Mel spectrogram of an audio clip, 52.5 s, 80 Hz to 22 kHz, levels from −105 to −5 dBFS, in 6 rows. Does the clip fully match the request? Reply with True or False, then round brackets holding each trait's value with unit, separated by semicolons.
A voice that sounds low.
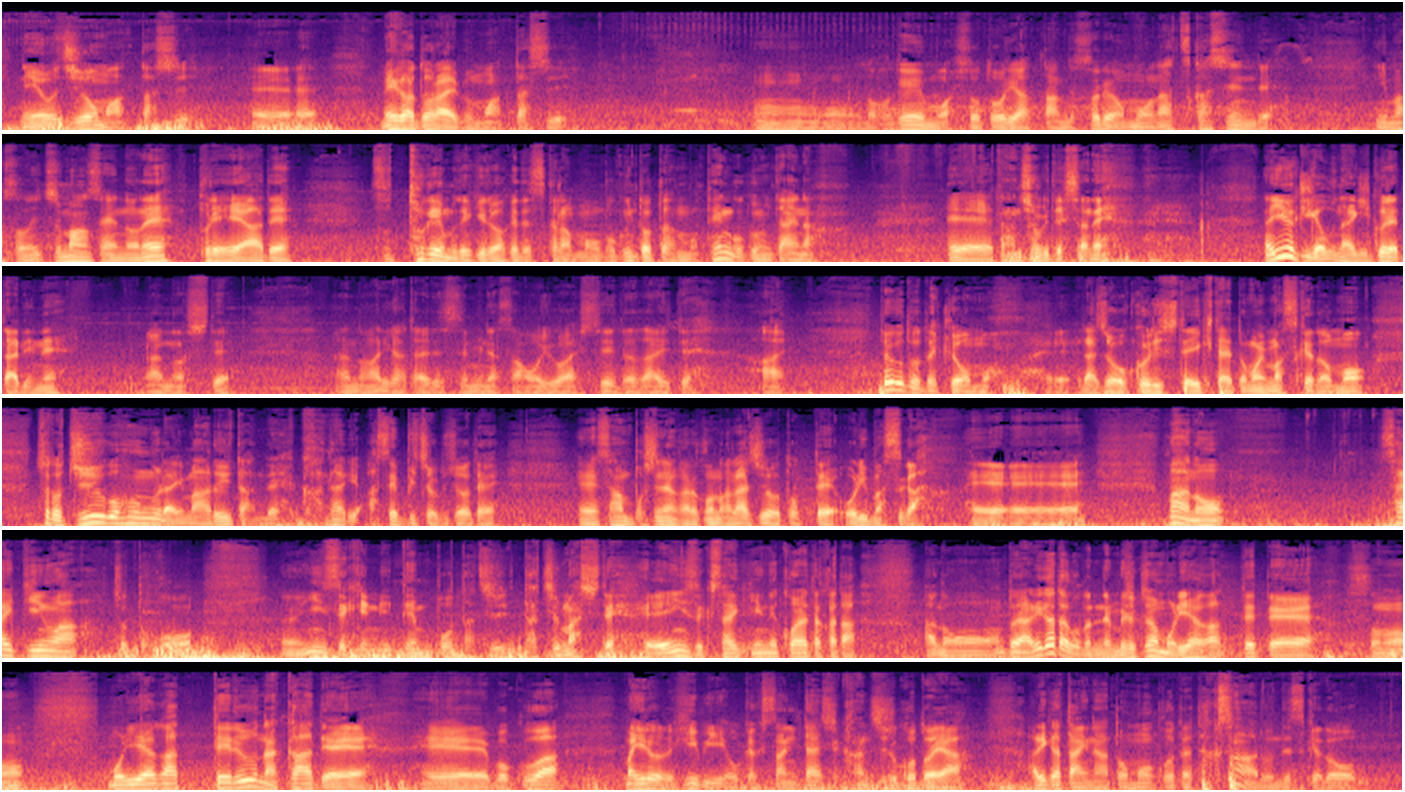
True (90 Hz)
